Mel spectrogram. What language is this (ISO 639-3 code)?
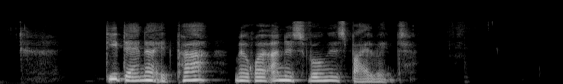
dan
